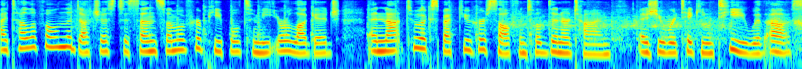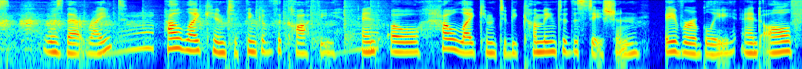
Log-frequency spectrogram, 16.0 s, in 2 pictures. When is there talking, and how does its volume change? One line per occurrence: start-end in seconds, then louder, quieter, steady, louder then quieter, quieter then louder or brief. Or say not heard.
0.0-16.0 steady.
